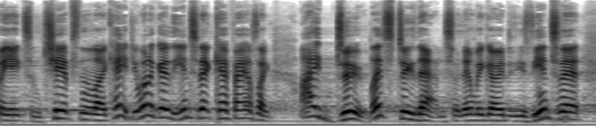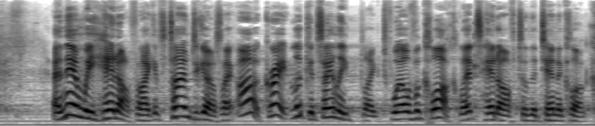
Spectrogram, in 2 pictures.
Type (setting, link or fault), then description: setting, large echoing room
